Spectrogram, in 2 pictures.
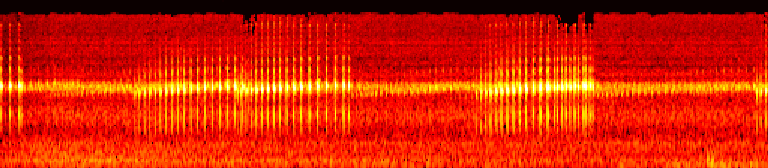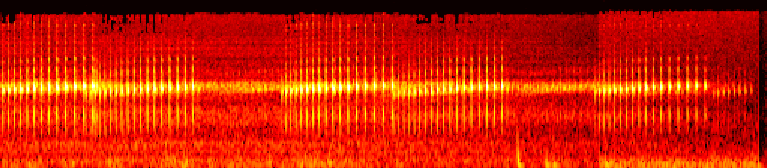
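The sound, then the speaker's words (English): A boreal chorus frog calls repeatedly, giving about six loud, rasping, slightly rising trills, each roughly a second long, separated by short pauses, with no talking. “Maybe it's the boreal chorus frog.”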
